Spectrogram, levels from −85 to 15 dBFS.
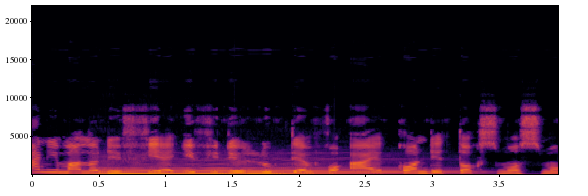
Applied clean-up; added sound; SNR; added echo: none; Bass drum + Bowed string instrument; 0 dB; none.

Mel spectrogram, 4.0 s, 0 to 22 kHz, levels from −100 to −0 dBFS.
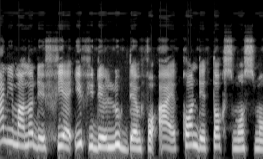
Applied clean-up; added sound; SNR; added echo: none; none; none; none.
